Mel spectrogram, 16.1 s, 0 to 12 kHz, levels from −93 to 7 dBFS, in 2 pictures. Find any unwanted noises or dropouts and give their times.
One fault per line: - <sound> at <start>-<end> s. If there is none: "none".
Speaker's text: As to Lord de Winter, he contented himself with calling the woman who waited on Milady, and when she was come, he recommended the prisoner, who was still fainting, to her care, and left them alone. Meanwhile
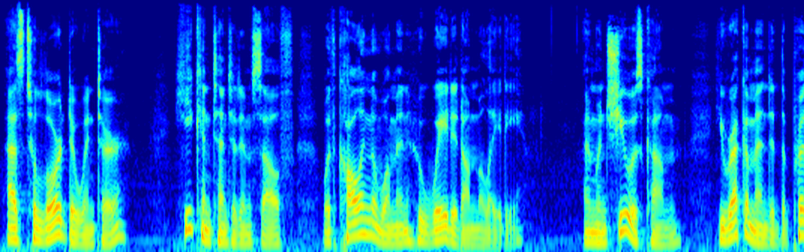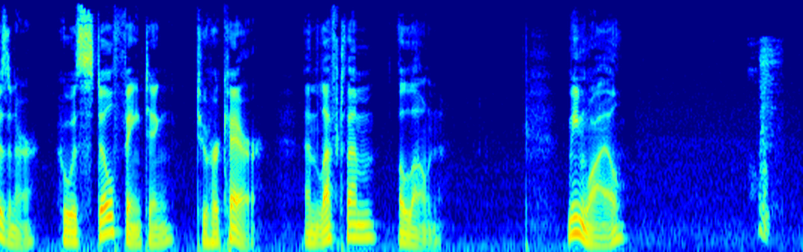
- sniff at 15.5-15.9 s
